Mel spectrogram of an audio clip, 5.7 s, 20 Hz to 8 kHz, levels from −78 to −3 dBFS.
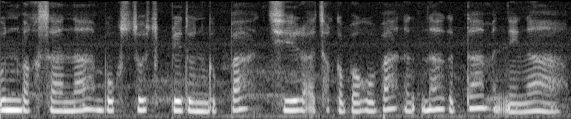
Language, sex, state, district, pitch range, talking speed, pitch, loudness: Garo, female, Meghalaya, South Garo Hills, 230-265 Hz, 95 wpm, 245 Hz, -16 LUFS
